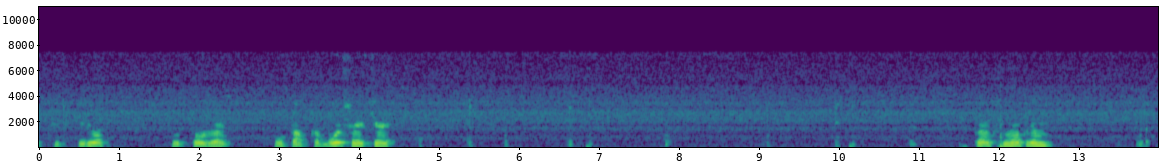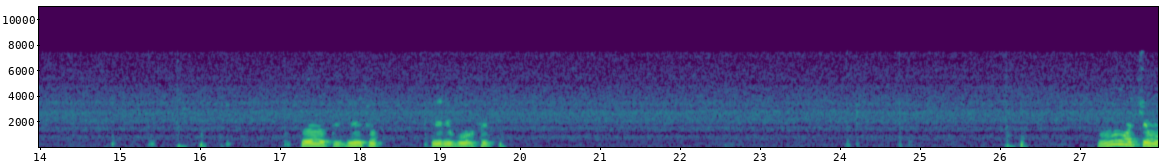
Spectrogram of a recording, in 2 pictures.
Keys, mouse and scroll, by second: 0.9-3.1 drag, 4.6 click, 5.7 click, 6.7 middle click, 9.1 click, 10.1 middle click, 11.8 space, 12.5-14.2 middle drag, 15.1 middle click, 16.2 space, 16.5 middle click, 18.0 click, 19.5 space, 24.1-24.9 drag, 26.1 space, 27.4 click.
